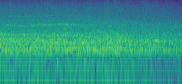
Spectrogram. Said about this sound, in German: So klingt das Publikum der Richard-Wagner-Festspiele, wenn es nicht zufrieden ist. Pfiffe und Buhrufe, die gab es auch gestern wieder im Bayreuther Festspielhaus nach der Premiere des vierten und letzten Teils des neuen Ring des Nibelungen.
